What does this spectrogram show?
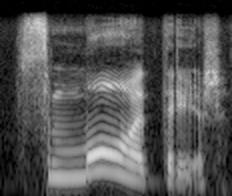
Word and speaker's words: смотришь: Ты смотришь. The stress is on the first syllable.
